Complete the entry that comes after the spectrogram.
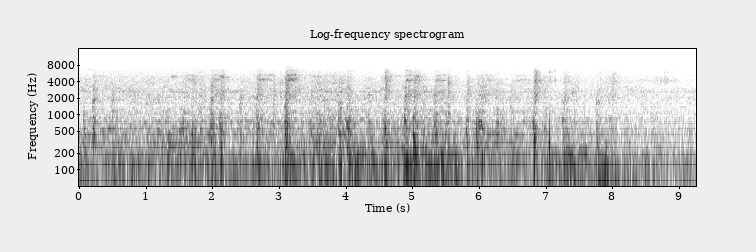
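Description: Passenger train running along the track, heard from an open coach doorway: a steady rumble of the wheels with sharp clacks and knocks at irregular intervals from the rail joints.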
